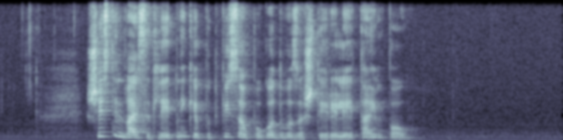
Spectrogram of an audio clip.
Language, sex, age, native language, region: Slovenian, female, 30-49, Slovenian, Central Slovenia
